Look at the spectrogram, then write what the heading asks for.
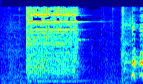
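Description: A seemingly indestructible alarm clock rings in a loud, continuous burst of about one second. After a pause, a shorter, choppier burst of ringing follows.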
